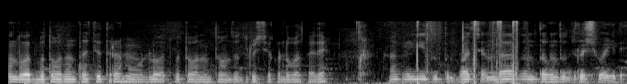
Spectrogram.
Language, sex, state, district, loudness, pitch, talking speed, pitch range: Kannada, male, Karnataka, Bijapur, -21 LUFS, 115 Hz, 145 wpm, 115-120 Hz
